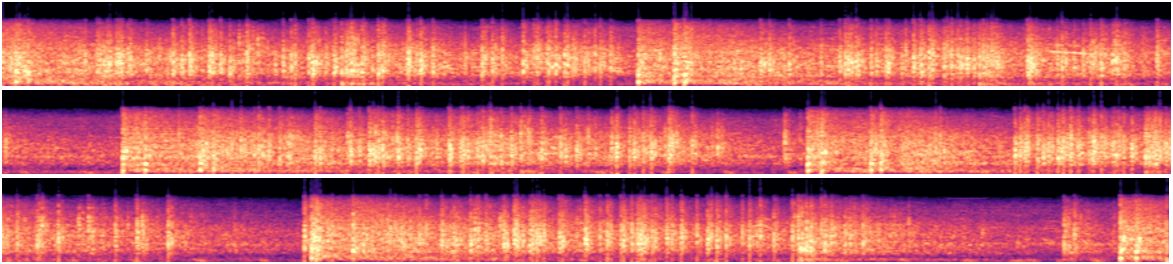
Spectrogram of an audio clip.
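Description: Aerial fireworks display: shells bursting in a dense, continuous crackle of bangs and pops, with a sudden fresh surge of bursts about every five seconds.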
